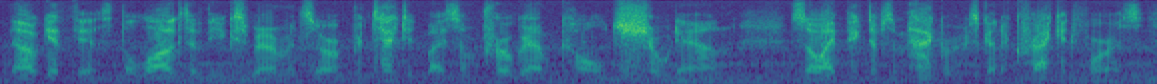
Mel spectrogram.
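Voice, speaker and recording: A man's voice: brisk, lightly acted. A man playing a brash, scheming corporate executive in a game audio log, clipped, slangy and conspiratorial. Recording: noisy audio log with machinery rumble.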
